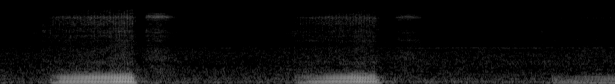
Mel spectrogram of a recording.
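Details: French Bulldog dozing in its owner's arms while being cuddled; loud, throaty, buzzing snores repeating about every two and a half seconds, each followed by a brief hissing exhale, in a quiet room.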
